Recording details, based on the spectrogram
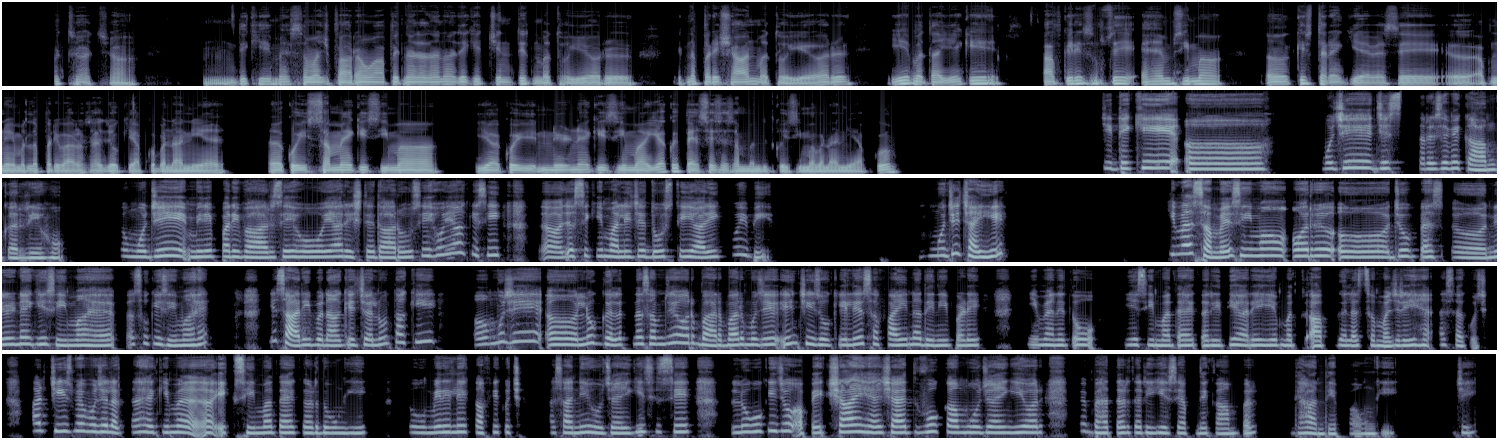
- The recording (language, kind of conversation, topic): Hindi, advice, परिवार में स्वस्थ सीमाएँ कैसे तय करूँ और बनाए रखूँ?
- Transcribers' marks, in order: tapping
